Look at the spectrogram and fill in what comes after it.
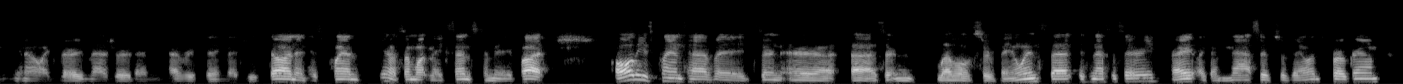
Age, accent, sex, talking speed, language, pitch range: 30-49, American, male, 180 wpm, English, 95-120 Hz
